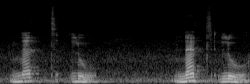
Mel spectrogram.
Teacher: dia ada sifat Hamas jadi kena ada sedikit angin yang keluar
